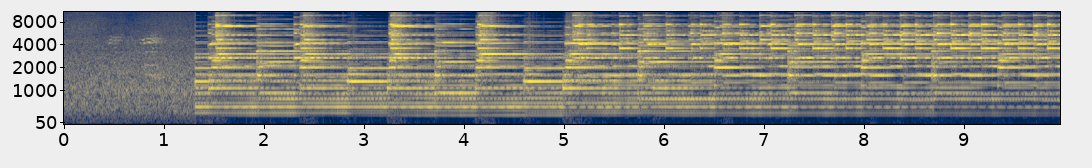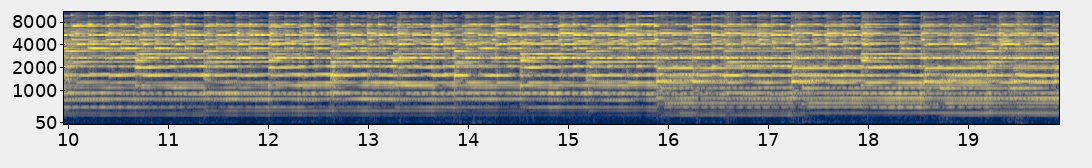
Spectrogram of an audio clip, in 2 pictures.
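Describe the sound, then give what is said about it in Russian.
Church bells, donated to a newly opened church, ring out loudly after a brief quiet start, with several rapid struck strokes at first, then a dense, sustained peal of overlapping ringing tones that continues throughout. “Господи, гласом звона сего священного, всякое стремление пленности от сердца моего отжени, беспечно мя на молитву, всякое дело благую силу своей сотвори.”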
